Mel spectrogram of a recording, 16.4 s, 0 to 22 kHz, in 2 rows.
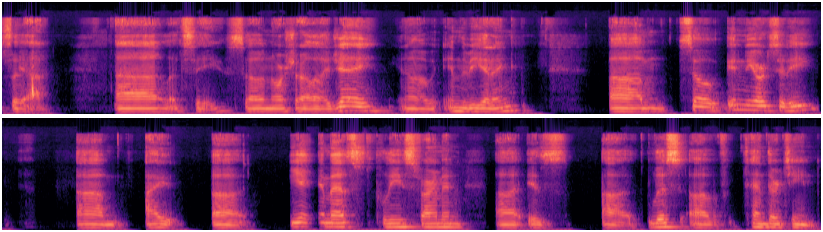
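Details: Broca's aphasia in a man after a stroke during heart valve surgery about 17 years ago; comprehension reported intact, speaking very hard; daily speech therapy, improving slowly.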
